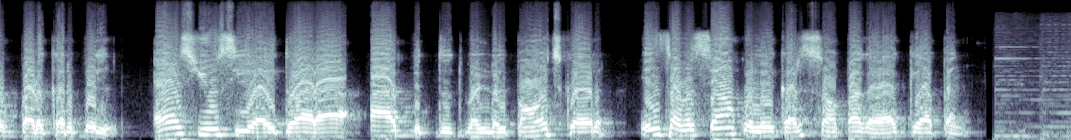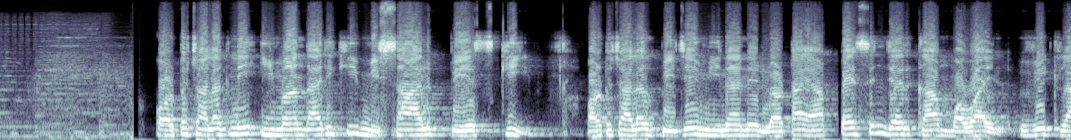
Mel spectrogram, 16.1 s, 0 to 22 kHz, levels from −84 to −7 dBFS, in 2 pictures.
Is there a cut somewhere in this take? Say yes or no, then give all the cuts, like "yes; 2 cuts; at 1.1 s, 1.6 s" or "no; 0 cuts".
yes; 1 cut; at 7.4 s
